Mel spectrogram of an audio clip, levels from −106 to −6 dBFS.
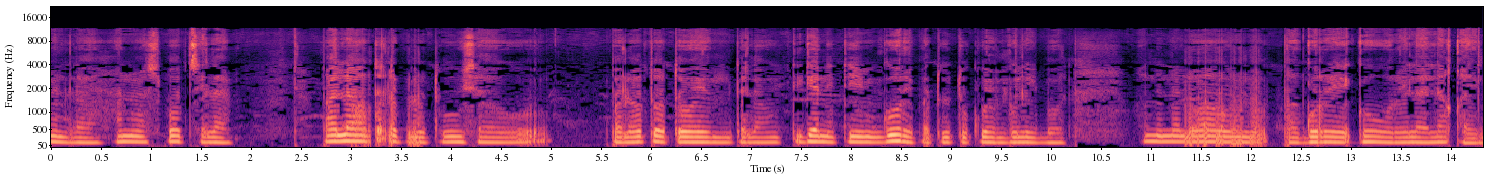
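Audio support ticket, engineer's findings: Throughout: heavy codec damage, gritty, metallic treble on s sounds, spectrogram shows nothing above 11.8 kHz and copied-looking upper bands. Likely HE-AAC compression, band replication, consistent with roughly 16 kbps.

3.02–3.69 s and 11.35–12.39 s: processor overload crackle, tearing bursts. Waveform shows repeated hard-edged stretches of old audio, spacing pointing to roughly 10 ms buffers missing deadlines; vertical streaks on spectrogram.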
